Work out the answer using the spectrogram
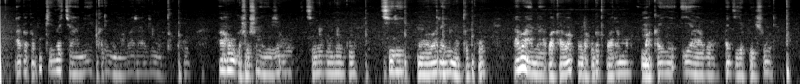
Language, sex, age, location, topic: Kinyarwanda, male, 50+, Nyagatare, education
